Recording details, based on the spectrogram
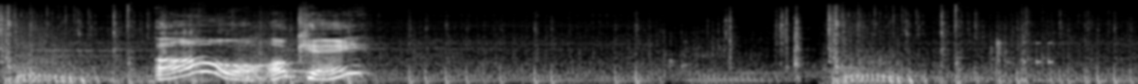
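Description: A ripsaw launcher chainsaw weapon in Fortnite revs in a loud, rising and falling buzzing burst for about a second, then returns more briefly later, with a person talking over gameplay.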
